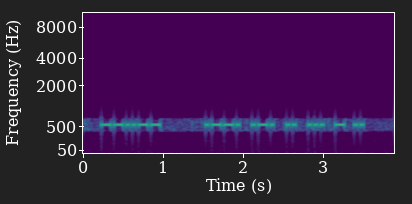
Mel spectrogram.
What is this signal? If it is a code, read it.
Morse code, heard as a keyed tone, about 31 wpm, 530 Hz. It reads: , PRISTI
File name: Archiv / CUC107 / ok1fhi cul107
